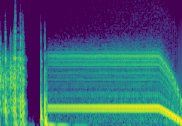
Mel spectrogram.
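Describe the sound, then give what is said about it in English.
A brief rustling burst, then a steady, loud telephone tone holds for about a second before sliding sharply downward in pitch and cutting off, as a phone call is being made. No one speaks. “I'm going to make a phone call.”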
